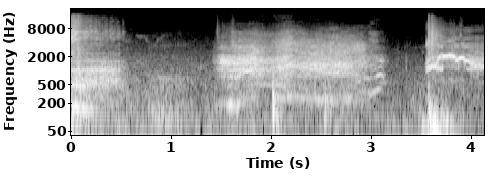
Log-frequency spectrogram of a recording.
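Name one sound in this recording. A machete strikes flesh with a wet slash.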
